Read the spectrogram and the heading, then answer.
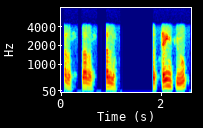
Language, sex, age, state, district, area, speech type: Gujarati, female, 60+, Gujarat, Anand, urban, conversation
